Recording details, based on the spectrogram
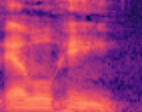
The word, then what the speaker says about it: Elohim: The Hebrew name for God in Genesis 1, 1 and 2 is Elohim. That's spelled E-L-O-H-I-M.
